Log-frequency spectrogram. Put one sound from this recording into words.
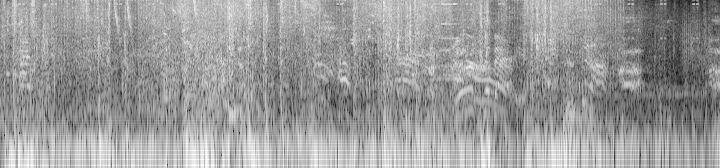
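Gunfire and explosions crackle in a fast battle.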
